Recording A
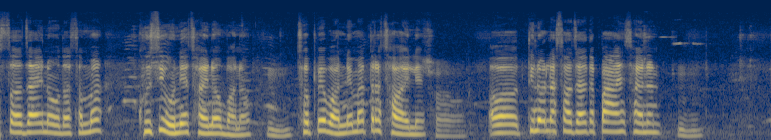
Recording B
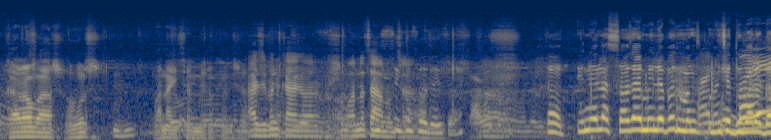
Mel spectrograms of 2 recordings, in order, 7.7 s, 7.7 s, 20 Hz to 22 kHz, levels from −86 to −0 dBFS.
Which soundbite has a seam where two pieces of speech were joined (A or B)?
B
